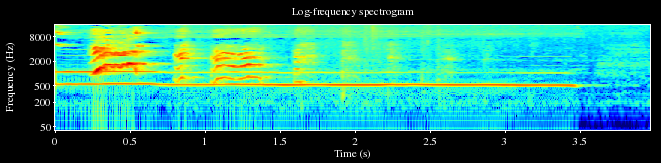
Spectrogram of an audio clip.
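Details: Pet terrier singing: three or four quick rising yelps blend into a sustained, wavering howl lasting about three seconds, over a constant steady tone that ends abruptly.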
